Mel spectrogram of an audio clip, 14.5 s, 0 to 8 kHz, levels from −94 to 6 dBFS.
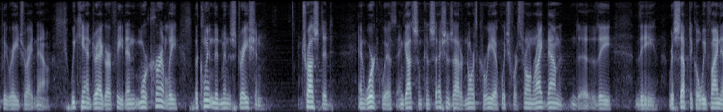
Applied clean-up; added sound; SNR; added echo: none; none; none; none.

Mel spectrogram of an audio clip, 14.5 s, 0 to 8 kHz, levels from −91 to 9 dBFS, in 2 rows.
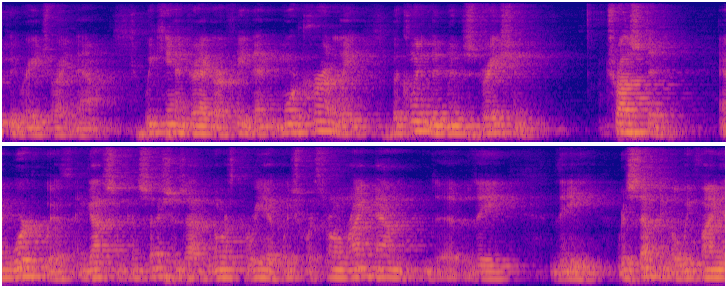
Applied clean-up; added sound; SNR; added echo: none; none; none; reverberation time 1.1 s.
